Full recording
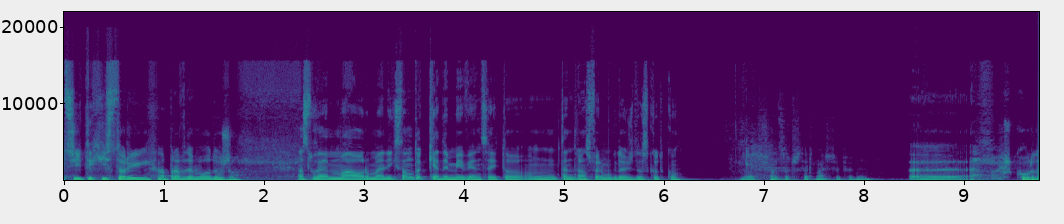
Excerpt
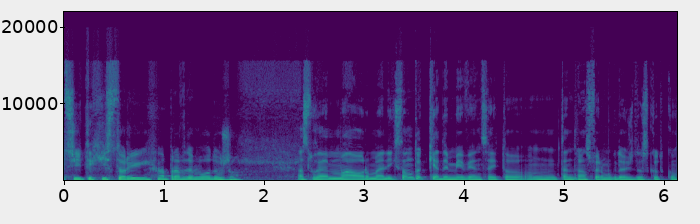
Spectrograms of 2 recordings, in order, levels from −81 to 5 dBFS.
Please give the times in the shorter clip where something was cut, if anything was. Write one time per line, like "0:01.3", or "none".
none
